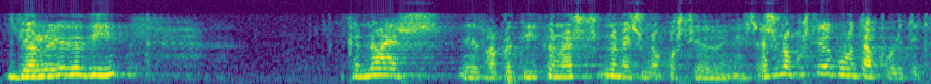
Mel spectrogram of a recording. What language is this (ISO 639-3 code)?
cat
